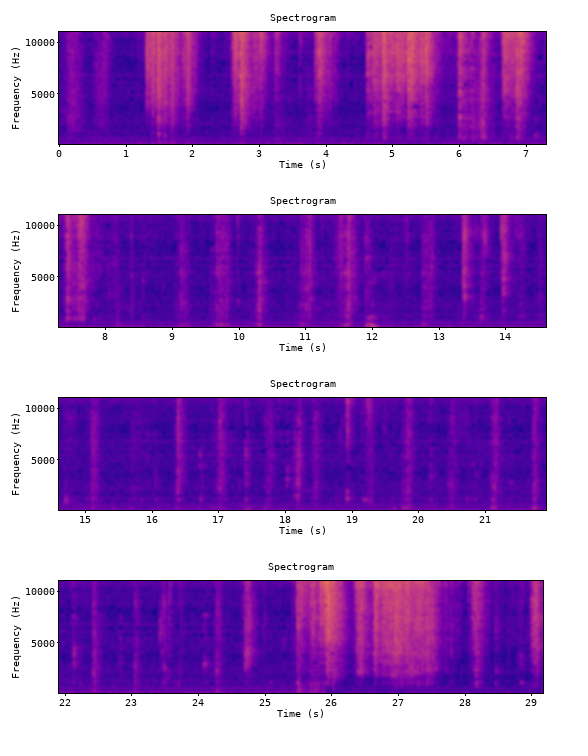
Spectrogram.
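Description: Crunching and chewing of crispy dried okra, bitten and chewed close to the microphone. The crunches come thick in the first several seconds and again in a loud cluster near the end, with softer, sparser chewing clicks between.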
